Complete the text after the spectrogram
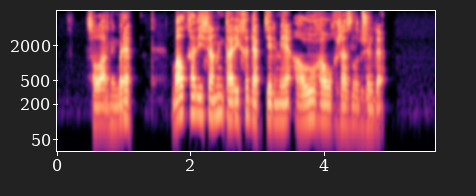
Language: Kazakh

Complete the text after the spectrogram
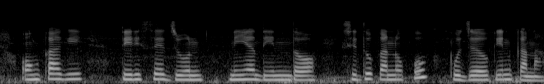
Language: Santali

